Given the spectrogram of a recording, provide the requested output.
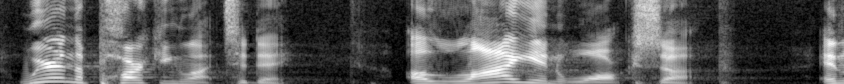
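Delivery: ordinary talk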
